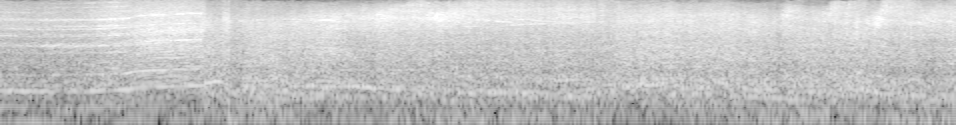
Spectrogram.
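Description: Racing cars roar continuously in a video game race, engines revving and shifting pitch as the pack runs tight, with occasional tire squeal, loud and steady throughout with no talking.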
